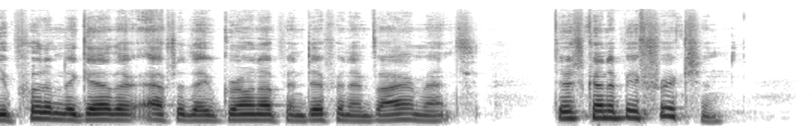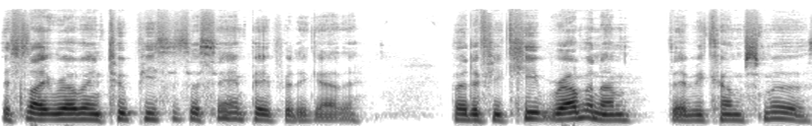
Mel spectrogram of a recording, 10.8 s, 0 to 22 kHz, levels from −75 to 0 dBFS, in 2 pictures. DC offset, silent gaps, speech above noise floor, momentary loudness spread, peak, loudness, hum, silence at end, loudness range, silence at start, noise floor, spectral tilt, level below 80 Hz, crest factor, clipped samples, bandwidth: under 0.1%; none; 39 dB; 13 LU; 0 dBFS; -17 LUFS; none; 0 s; 3 LU; 0 s; -56 dBFS; -5.5 dB/octave; -66 dBFS; 16 dB; under 0.1%; 17 kHz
